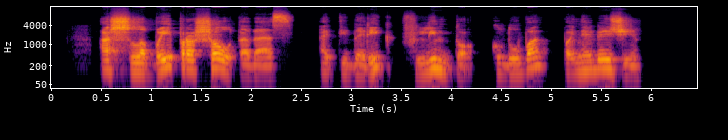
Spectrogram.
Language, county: Lithuanian, Vilnius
